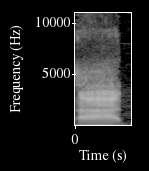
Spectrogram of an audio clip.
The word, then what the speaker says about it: EART: Yeah, I think it is pronounced heart or art. It's art.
